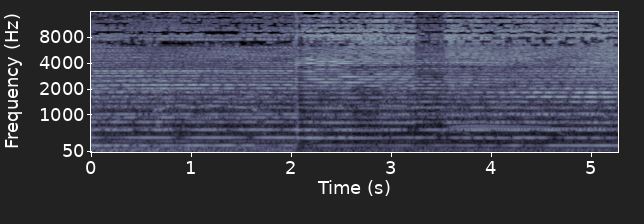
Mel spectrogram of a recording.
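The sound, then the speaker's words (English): A chorus of truck air horns from Canadian truckers blares together without pause, overlapping droning tones forming a loud, dense, continuous wall of honking for the whole stretch. “God, they're all honking.”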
